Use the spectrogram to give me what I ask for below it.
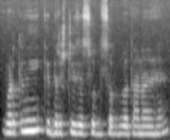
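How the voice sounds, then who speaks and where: Preparing students for an exam, a mid-range-voiced woman works through a grammar lesson. She explains each answer with patience and says every correct word again, slowly and softly.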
